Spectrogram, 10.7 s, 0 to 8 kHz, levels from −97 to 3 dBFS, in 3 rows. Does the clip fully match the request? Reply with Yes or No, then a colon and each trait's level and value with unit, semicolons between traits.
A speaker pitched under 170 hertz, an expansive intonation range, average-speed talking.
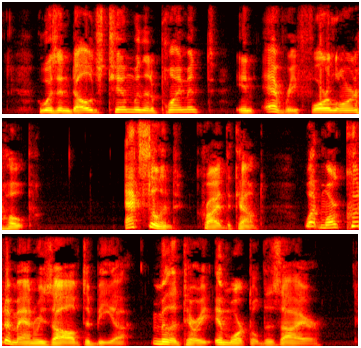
Yes: low, 135 Hz; wide, 6.9 semitones; average, 150 wpm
